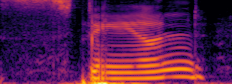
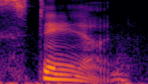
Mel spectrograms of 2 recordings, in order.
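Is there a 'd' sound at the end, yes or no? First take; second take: yes; no. First: The word ends with a clear 'd' sound. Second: The word ends without a 'd' sound. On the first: The speaker calls it right. "I would say stand" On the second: The speaker calls it wrong. "oftentimes doesn't get the ending sound"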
